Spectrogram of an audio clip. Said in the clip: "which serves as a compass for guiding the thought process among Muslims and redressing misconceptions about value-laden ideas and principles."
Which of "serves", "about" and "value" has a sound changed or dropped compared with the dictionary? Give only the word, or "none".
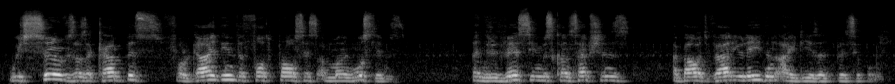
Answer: none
